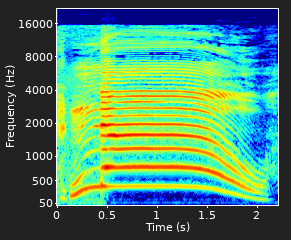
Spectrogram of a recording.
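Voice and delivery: long, high wail of no; drawn-out, high-pitched anguished scream. Retold or imitated. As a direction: scream it out and hold it. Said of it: "A J screams".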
